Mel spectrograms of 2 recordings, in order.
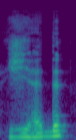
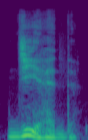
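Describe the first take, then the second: First: It starts with a soft j, no d sound. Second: It starts with a d before the j sound. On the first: The speaker calls it wrong. "il se peut que je le prononce de la manière suivante, jihad, sauf que c'est pas jihad" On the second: The speaker calls it right. "c'est di, djihad"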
